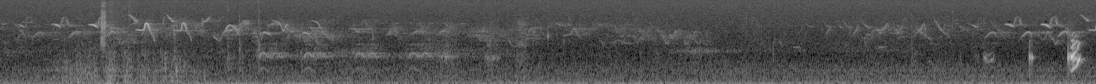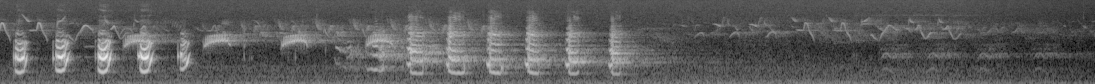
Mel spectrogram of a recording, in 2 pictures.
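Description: Wild turkey toms gobbling: two gobbles about three seconds apart, each a quick rattling run of notes, over faint songbird chirps.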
